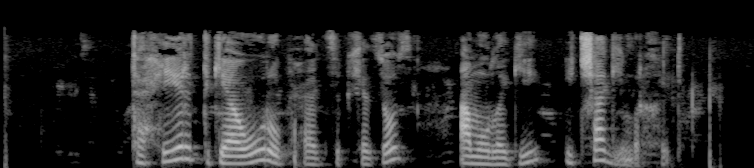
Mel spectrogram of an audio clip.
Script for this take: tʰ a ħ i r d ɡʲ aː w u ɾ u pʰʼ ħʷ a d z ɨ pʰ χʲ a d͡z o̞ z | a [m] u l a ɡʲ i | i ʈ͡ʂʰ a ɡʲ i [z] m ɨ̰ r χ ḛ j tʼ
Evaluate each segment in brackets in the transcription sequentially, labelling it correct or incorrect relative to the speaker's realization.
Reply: correct, incorrect: none

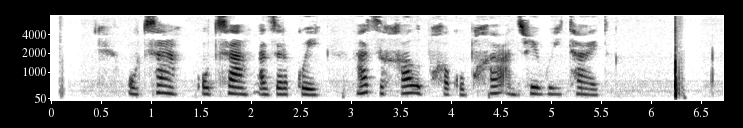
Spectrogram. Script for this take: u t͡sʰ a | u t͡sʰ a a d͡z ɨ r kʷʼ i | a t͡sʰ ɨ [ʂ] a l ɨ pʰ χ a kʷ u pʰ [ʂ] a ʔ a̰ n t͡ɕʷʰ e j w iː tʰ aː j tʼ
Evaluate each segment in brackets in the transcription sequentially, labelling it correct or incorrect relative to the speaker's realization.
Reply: incorrect: χ, incorrect: χ

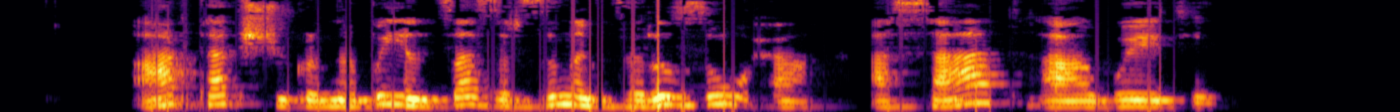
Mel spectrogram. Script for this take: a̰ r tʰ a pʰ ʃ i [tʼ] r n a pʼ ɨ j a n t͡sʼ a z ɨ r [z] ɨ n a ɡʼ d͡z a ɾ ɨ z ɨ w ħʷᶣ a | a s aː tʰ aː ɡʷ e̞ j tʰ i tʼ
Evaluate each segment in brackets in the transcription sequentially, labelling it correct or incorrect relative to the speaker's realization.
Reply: incorrect: kʼ, correct

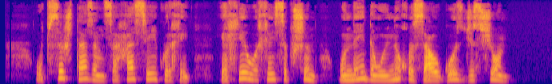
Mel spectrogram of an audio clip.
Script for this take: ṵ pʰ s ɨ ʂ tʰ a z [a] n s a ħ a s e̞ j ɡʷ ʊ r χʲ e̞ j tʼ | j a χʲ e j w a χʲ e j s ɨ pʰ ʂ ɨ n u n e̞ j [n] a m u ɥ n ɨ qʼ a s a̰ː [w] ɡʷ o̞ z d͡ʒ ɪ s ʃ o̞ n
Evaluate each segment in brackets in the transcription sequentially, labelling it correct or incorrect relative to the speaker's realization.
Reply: correct, incorrect: d, correct

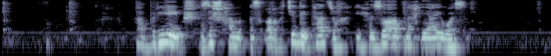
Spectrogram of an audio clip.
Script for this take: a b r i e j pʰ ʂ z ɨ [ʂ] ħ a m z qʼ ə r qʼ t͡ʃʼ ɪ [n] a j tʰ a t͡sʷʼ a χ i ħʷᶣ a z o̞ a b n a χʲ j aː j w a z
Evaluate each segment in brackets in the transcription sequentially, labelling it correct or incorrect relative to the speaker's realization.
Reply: correct, incorrect: d

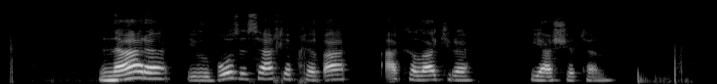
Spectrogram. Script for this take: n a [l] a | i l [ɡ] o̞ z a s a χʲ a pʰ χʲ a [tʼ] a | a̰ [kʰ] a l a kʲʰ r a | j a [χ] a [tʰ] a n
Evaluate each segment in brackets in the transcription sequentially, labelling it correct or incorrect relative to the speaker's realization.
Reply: incorrect: ɾ, incorrect: b, incorrect: qʼ, correct, incorrect: ʃ, correct

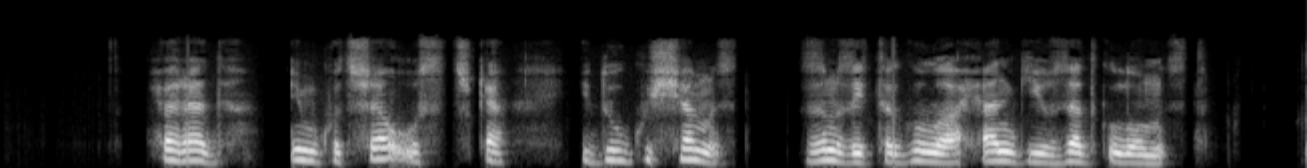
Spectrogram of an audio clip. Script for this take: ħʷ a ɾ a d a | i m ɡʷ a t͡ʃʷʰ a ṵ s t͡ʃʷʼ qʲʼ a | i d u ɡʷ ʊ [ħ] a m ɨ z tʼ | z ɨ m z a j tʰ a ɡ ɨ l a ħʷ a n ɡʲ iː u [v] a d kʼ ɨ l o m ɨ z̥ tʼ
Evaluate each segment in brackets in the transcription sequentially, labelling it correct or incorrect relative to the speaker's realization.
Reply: incorrect: ʃ, incorrect: z

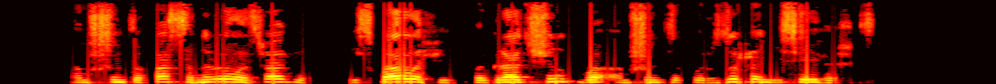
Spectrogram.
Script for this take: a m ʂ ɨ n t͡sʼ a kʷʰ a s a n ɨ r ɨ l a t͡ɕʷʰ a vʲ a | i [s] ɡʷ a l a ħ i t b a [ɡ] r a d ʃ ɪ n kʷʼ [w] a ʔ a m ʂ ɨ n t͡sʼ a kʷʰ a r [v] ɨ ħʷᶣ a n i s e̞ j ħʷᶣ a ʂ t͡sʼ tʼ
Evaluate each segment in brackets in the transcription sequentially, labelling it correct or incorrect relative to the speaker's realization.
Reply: correct, correct, incorrect: b, incorrect: z

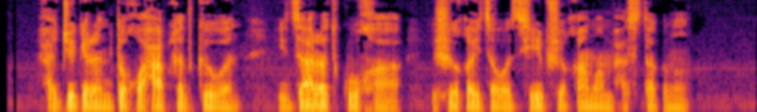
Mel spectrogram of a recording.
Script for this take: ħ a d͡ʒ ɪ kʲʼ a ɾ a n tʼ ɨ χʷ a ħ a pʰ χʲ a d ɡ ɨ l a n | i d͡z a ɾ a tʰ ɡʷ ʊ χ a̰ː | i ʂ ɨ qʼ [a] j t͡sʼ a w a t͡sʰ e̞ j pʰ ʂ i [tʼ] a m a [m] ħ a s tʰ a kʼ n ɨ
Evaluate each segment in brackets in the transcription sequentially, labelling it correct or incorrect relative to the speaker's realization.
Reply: correct, incorrect: qʼ, correct

